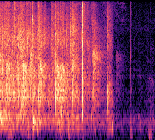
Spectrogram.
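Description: An audience at a worship service applauds for Sibert and Sage with dense, crackling claps that gradually thin out, leaving a few scattered individual claps before fading to near silence.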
